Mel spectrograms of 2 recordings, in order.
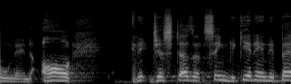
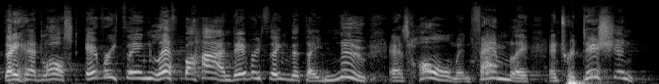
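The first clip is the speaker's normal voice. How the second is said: preaching at full force; 5 semitones higher, 7 dB louder than usual. Acted.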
